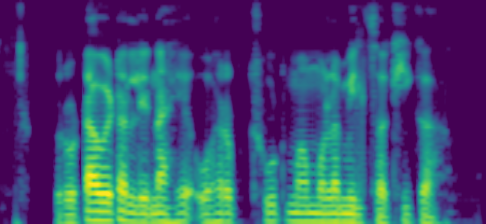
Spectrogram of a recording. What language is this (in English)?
Chhattisgarhi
